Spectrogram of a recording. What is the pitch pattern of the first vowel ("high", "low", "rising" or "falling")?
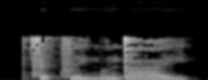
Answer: high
